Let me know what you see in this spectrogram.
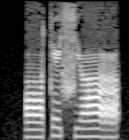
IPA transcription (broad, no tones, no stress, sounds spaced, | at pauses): ɔ t e sʲ ʌː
